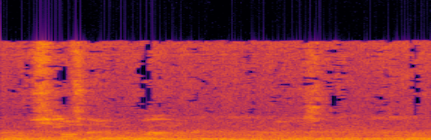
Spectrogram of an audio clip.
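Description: Faint, low spoken voices over a steady low rumble.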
